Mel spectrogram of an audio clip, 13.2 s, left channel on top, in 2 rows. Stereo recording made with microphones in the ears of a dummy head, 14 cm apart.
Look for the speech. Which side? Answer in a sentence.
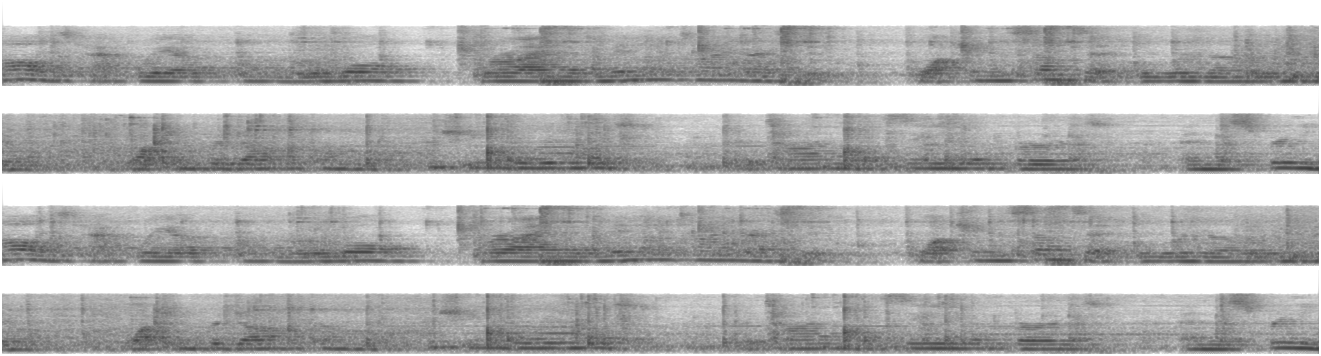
In this clip you hear the speech on the right.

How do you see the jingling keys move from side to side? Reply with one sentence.
In this clip you hear the jingling keys go left and come back.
